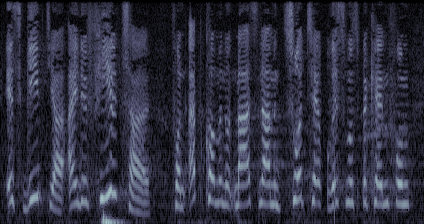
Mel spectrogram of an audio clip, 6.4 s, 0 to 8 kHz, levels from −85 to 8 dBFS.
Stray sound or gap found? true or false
true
